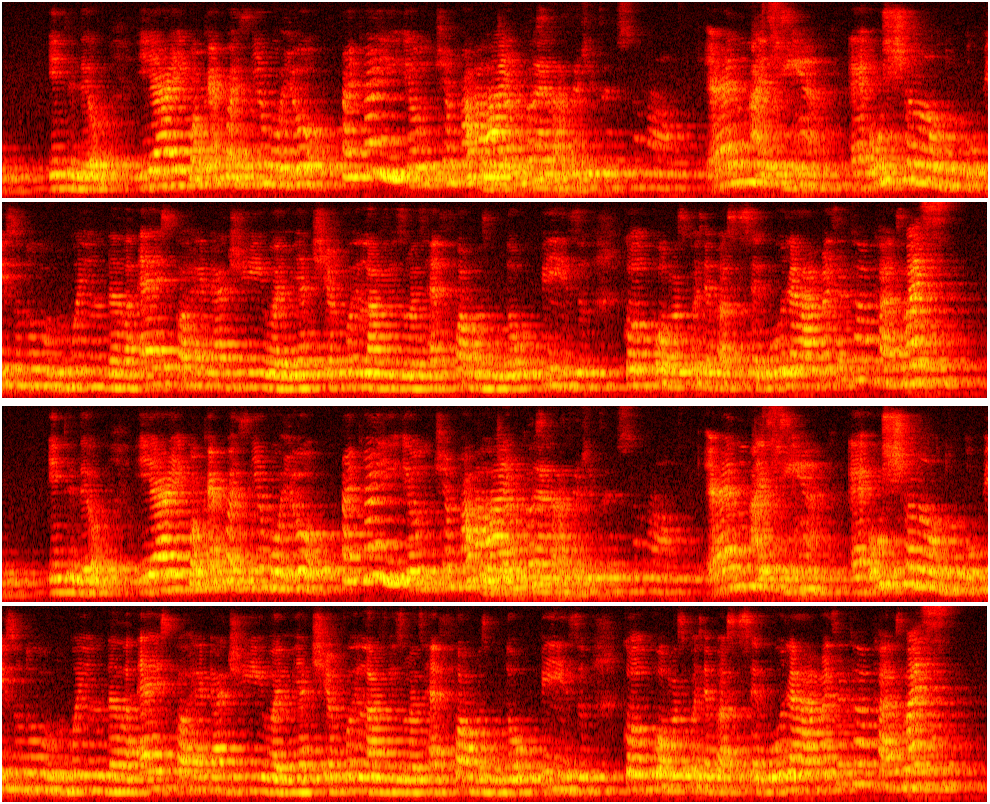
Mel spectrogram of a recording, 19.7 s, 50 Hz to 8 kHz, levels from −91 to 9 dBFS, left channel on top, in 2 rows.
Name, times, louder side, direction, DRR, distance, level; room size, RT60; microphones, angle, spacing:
voice 1, 0.5-1.0 1.3-3.1 3.4-5.8 7.0-8.0 8.5-19.3, right 1 dB, 30° right, -4 dB, 0.9 m, -23 dB
voice 2, 4.7-6.8 7.5-8.2 18.9-19.4, equal, 20° left, -9 dB, 1.4 m, -25 dB
3.1 x 2.3 x 3.5 m, 1.5 s
head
